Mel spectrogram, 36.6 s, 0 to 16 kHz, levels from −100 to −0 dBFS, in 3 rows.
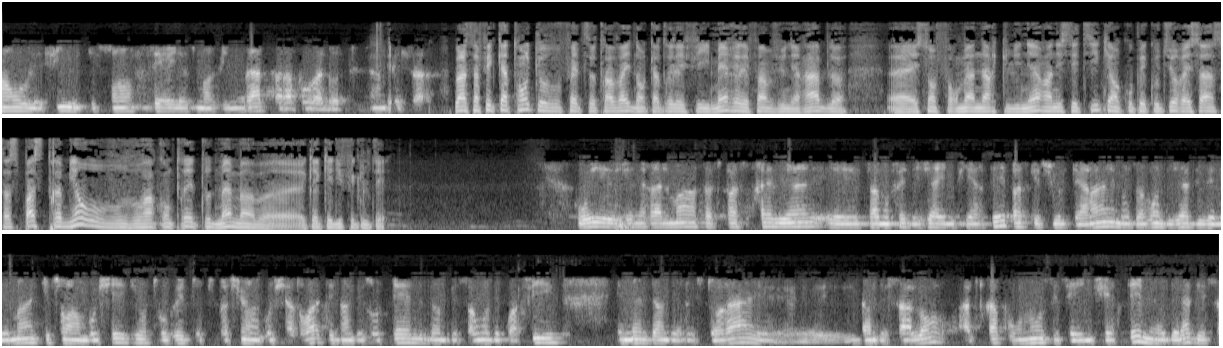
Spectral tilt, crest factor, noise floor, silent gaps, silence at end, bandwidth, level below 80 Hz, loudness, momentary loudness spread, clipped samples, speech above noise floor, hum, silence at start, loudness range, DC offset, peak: -6.5 dB/octave; 18 dB; -57 dBFS; none; 0 s; 8 kHz; -46 dBFS; -20 LUFS; 7 LU; under 0.1%; 37 dB; none; 0 s; 3 LU; under 0.1%; -2 dBFS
